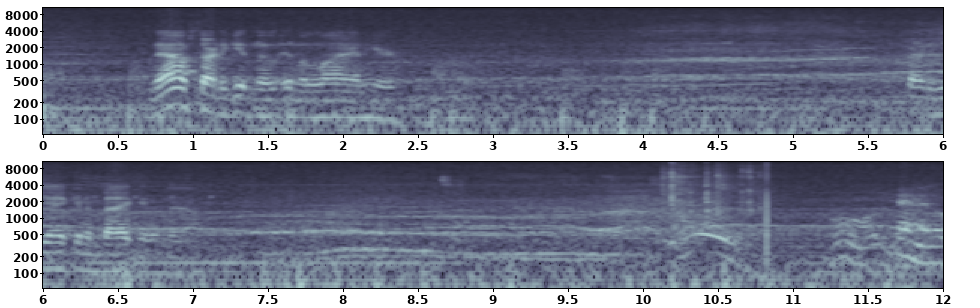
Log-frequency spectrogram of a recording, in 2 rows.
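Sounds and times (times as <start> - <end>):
low rumbling noise: 0.0 - 12.0
quadcopter propellers whining: 0.0 - 12.0.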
